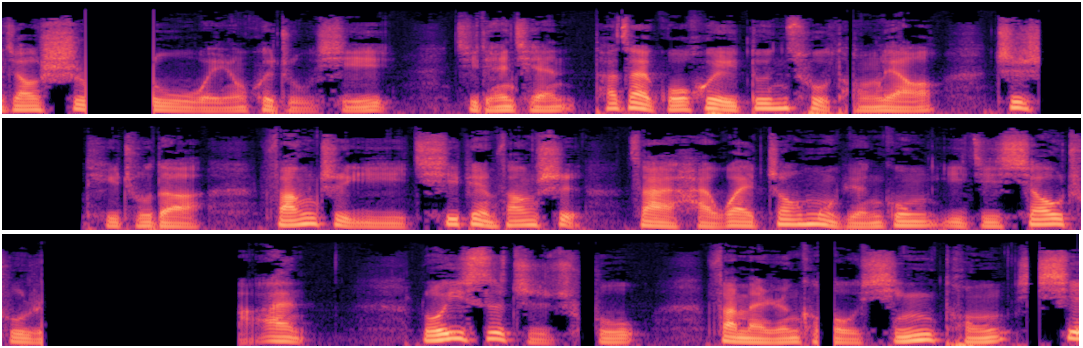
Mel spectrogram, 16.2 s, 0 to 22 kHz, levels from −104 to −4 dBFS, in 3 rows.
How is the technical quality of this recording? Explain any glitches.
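The recording has repeated dropouts: five blocks of digital silence and two stream reconnects break up the speech.

Blocks of digital silence occur at 0.43–0.77 s (341 ms), 4.24–4.27 s (30 ms), 13.68–13.77 s (85 ms), 14.88–14.96 s (85 ms) and 15.92–15.99 s (64 ms). The output buffer likely wasn't filled in time, so zeros went out instead. The longest gap fits a 16384-sample buffer and the two 85 ms gaps fit 4096-sample buffers. Each gap is heard as a hole. On a waveform it shows as a flat line with abrupt edges. On a spectrogram it appears as a clean vertical blank.

Stream reconnects occur at 5.19–5.82 s, with 581 ms of silence, and at 11.00–11.99 s, with 951 ms of silence. Each time, the connection dropped and a fresh decoder picked up mid-stream, so the speech resumes roughly 0.4 s and 0.7 s later than where it stopped, and that material is lost. On a waveform you'd see a long flat stretch followed by speech that doesn't continue from the cut. 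On a spectrogram the harmonic patterns jump discontinuously across the gap.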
